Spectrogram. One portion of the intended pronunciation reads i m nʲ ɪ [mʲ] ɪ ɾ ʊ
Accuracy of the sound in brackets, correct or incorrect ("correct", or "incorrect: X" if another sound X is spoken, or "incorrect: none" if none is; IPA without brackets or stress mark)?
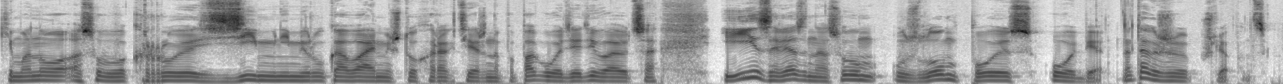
correct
